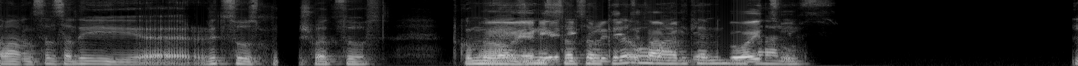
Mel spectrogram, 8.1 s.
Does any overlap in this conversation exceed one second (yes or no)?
yes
